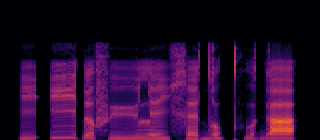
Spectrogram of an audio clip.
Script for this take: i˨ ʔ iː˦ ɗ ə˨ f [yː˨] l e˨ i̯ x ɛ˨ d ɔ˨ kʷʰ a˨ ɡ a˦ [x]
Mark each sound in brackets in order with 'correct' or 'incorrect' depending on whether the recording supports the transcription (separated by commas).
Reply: correct, incorrect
